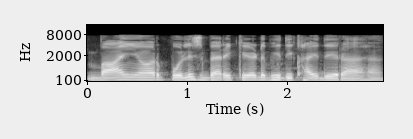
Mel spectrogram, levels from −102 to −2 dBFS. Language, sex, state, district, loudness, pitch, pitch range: Hindi, male, Jharkhand, Palamu, -15 LUFS, 135 Hz, 115-145 Hz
